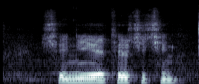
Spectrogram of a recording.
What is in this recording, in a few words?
Homshetsi the dogs are not running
